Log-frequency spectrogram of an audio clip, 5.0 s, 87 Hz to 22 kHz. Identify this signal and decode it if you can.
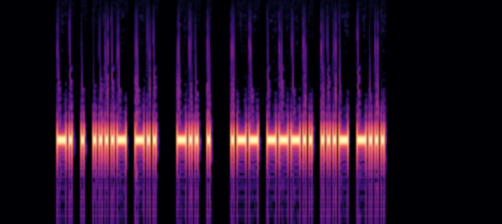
Morse code, heard as a keyed tone, about 40 wpm, 700 Hz. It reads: NE4D DE W8VB
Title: USA Callsign DE Callsign - 4 Characters - 40wpm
